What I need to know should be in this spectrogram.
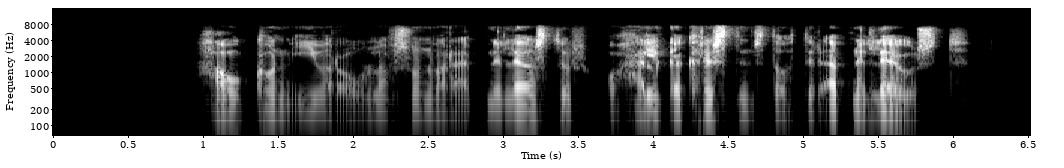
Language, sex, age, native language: Icelandic, male, 30-39, Icelandic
